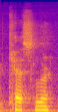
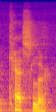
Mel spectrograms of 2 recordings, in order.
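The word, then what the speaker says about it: Koestler: Okay, it says it's pronounced Arthur Kessler. Okay, so the O is silent. Arthur Kessler.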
